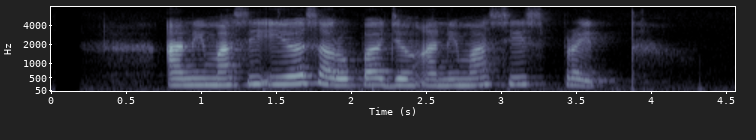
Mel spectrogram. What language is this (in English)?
Sundanese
